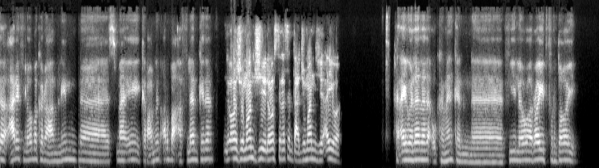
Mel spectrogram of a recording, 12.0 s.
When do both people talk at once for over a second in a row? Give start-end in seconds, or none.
none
